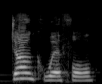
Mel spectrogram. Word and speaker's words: Dunk Wiffle: Dunk Wiffle. Like basketball dunks and wiffle balls is exact. It's spelled just like that. Wally Dunk Wiffle, who owns the tavern Wally's Waffles and Wargs.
